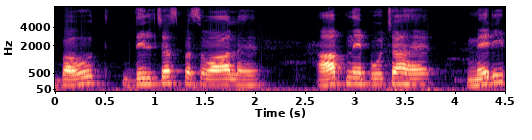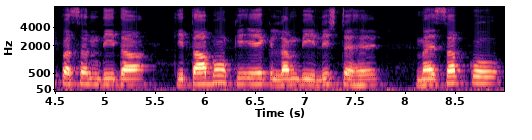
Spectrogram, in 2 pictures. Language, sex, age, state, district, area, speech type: Urdu, male, 18-30, Bihar, Purnia, rural, spontaneous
